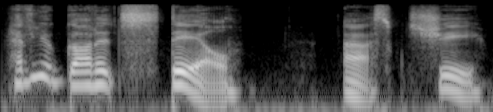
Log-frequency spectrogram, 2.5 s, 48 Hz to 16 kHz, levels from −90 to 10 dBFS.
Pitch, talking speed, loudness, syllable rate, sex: 165 Hz, 170 wpm, -18 LUFS, 4.4 syllables/s, male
